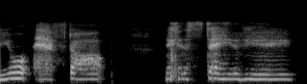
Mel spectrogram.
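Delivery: slow, sneering put-on voice of a bully; mocking bully. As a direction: drag the insult out with contempt. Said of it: "They're like".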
